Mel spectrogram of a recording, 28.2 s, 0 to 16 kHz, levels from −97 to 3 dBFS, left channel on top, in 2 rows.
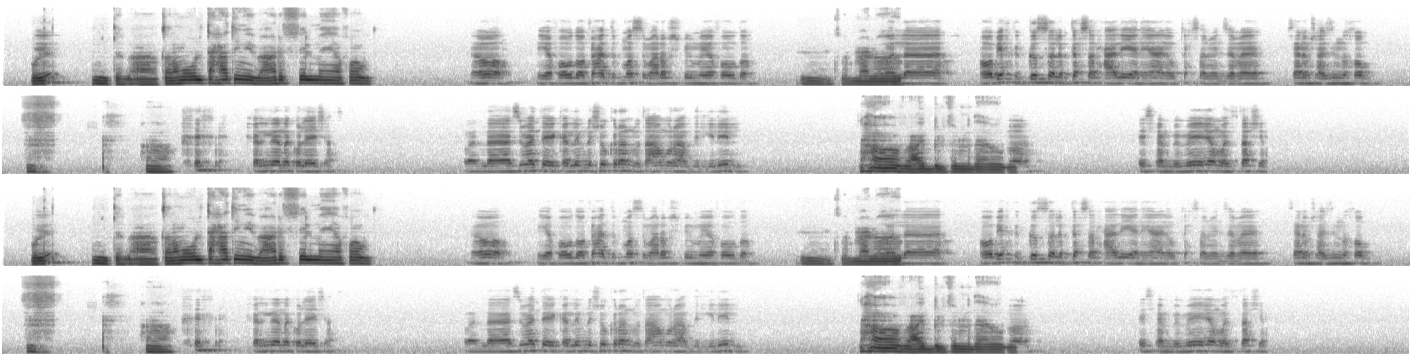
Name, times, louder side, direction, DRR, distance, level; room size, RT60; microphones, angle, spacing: voice 1, 0.3-0.6 4.6-7.6 8.8-13.8 15.9-17.5 18.7-21.5 24.1-24.4 25.4-26.7, left 3 dB, 65° left, 4.1 m, -33 dB
voice 2, 0.9-3.7 8.0-9.0 14.3-14.6 15.1-15.2 15.5-15.8 22.6-24.2, equal, 5° right, 2.5 m, -21 dB
head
